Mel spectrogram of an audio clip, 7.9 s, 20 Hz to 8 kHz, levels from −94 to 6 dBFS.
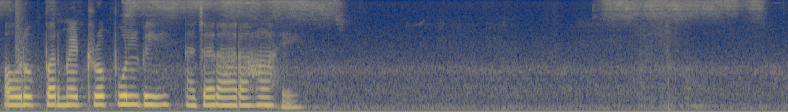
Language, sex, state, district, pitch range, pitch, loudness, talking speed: Hindi, female, Rajasthan, Jaipur, 210-225 Hz, 220 Hz, -17 LUFS, 70 wpm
